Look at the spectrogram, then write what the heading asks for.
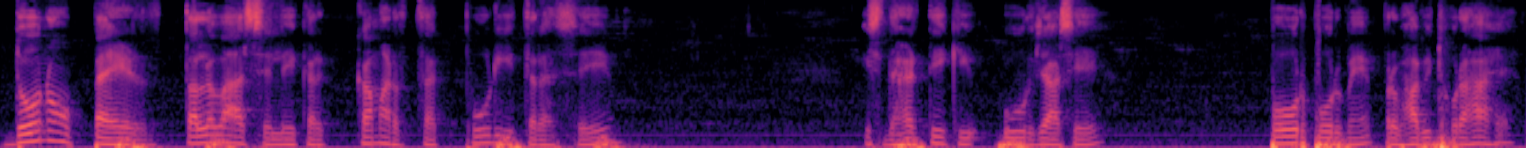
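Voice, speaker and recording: Slow, mellow man guiding meditation. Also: medium pitch, dull audio, a little hiss or hum. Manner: slow, calm, pausing between short phrases. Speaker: meditation teacher. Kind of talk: guided meditation instruction.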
